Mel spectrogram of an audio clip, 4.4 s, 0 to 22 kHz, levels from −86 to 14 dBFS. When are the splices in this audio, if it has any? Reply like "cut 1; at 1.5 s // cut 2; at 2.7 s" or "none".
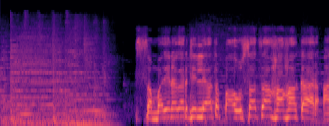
cut 1; at 1.3 s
